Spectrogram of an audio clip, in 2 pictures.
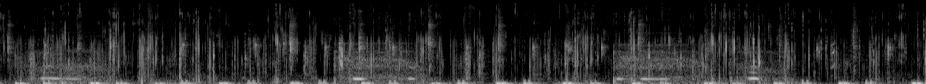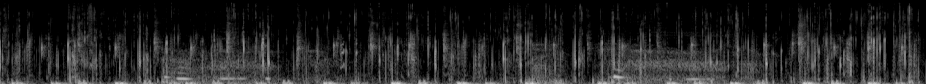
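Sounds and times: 
ear licking on both ears: 0:00.0 - 0:18.5
person counting: 0:00.2 - 0:01.6, 0:03.3 - 0:04.4, 0:06.1 - 0:08.0, 0:10.8 - 0:13.0, 0:14.4 - 0:17.5.

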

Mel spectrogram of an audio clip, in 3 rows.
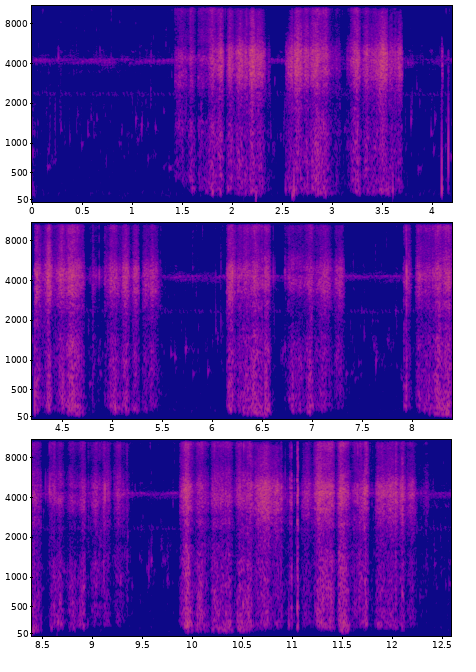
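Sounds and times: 
ear cleaning on a lap pillow: 0:01.4 - 0:05.5, 0:06.2 - 0:12.4.

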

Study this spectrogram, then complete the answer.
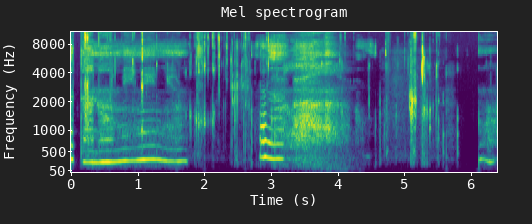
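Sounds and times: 
ASMR ear licking sounds: 0:00.2 - 0:03.6, 0:04.4 - 0:05.9.

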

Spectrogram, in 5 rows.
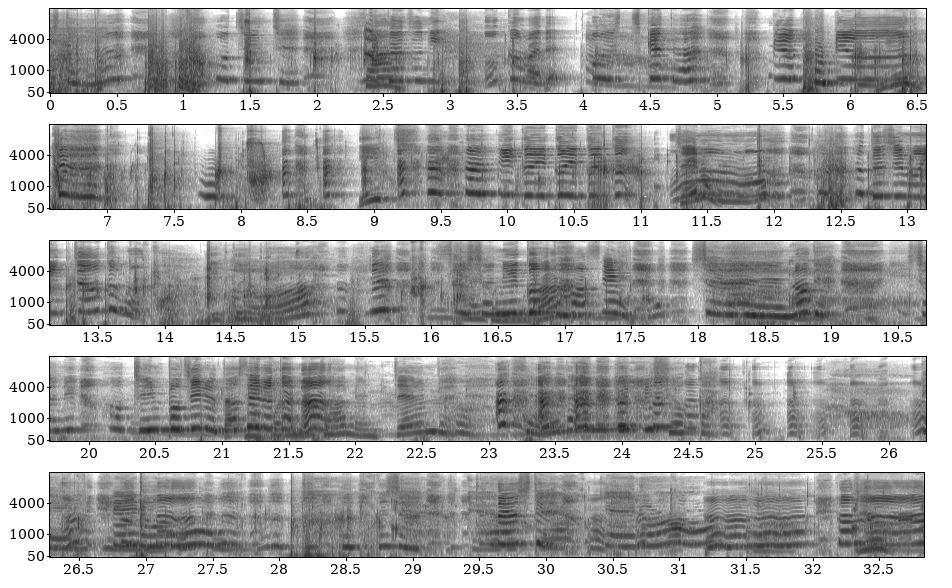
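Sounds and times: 
person speaking erotic lines: 0:00.0 - 0:07.2, 0:10.5 - 0:32.8
ear licking: 0:00.0 - 0:32.8
laughter: 0:15.5 - 0:17.8, 0:21.1 - 0:32.8
person counting down: 0:15.8 - 0:17.6, 0:21.2 - 0:22.4.

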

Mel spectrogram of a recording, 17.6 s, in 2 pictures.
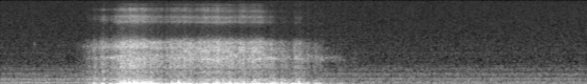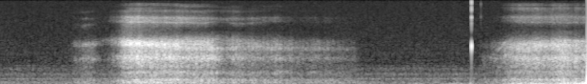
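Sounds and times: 
person breathing in sleep: 0:01.5 - 0:04.7, 0:10.0 - 0:14.0, 0:16.3 - 0:17.5.

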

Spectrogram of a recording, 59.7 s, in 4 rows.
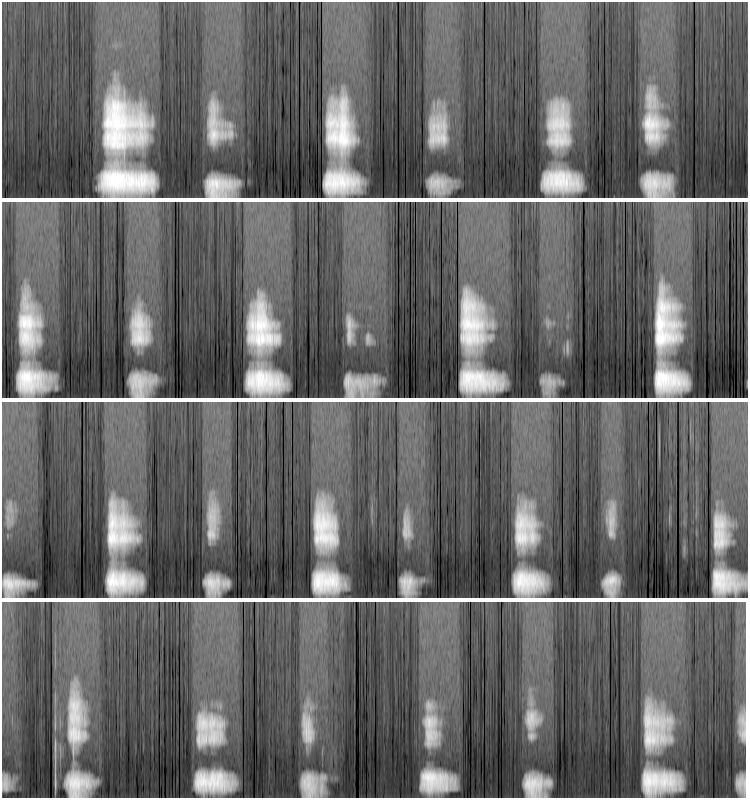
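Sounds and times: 
sleeping breath: 0:01.8 - 0:03.3, 0:04.0 - 0:05.0, 0:06.4 - 0:07.4, 0:08.5 - 0:09.2, 0:10.8 - 0:11.8, 0:12.8 - 0:13.6, 0:15.2 - 0:16.2, 0:17.4 - 0:18.2, 0:19.8 - 0:20.8, 0:21.8 - 0:22.6, 0:24.0 - 0:25.1, 0:25.7 - 0:26.2, 0:28.0 - 0:28.8, 0:29.8 - 0:30.6, 0:31.9 - 0:32.8, 0:33.8 - 0:34.6, 0:36.0 - 0:36.9, 0:37.7 - 0:38.4, 0:40.0 - 0:41.0, 0:41.8 - 0:42.4, 0:44.0 - 0:45.1, 0:45.8 - 0:46.8, 0:48.6 - 0:49.6, 0:50.7 - 0:51.4, 0:53.1 - 0:54.0, 0:55.2 - 0:55.9, 0:57.5 - 0:58.5, 0:59.4 - 0:59.6.

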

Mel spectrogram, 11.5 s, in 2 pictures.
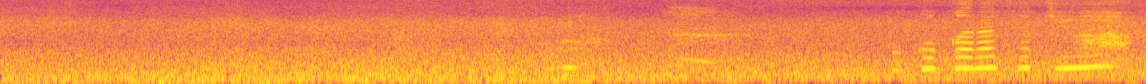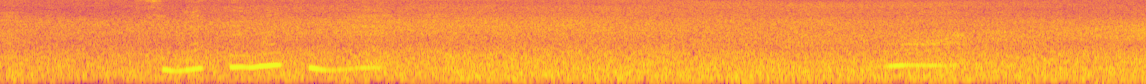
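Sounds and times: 
waves washing onto the shore: 0:00.0 - 0:11.4
speech: 0:04.6 - 0:05.8, 0:06.5 - 0:07.9.

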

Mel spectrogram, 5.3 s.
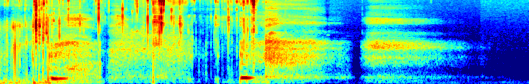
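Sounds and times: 
ASMR ear licking sounds: 0:00.4 - 0:03.5.

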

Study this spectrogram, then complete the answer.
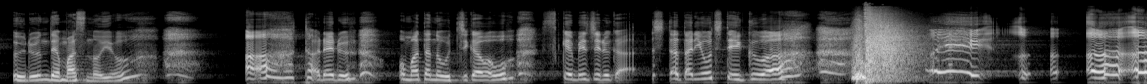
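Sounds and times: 
speech: 0:00.1 - 0:01.8, 0:02.6 - 0:08.4, 0:11.0 - 0:11.4
whip lash: 0:08.5 - 0:09.4.

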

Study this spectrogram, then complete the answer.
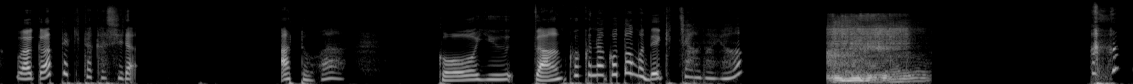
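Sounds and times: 
speech: 0:00.2 - 0:01.4, 0:02.8 - 0:03.7, 0:04.4 - 0:07.5, 0:08.3 - 0:09.3
fart: 0:08.3 - 0:09.4.

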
